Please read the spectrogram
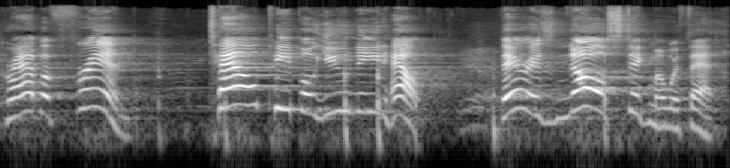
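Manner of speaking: loud, high-pitched preacher's exhortation; full-force preaching. Real, not acted. Preacher urging young people not to give up, full-force preaching. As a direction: cry it out to the whole congregation, shouting the key words.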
